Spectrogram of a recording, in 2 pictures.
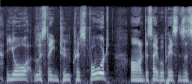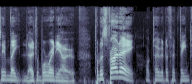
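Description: A man with a New Zealand accent, fairly high pitch and lively intonation at a moderate pace, on a very clean recording with a silent background. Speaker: radio host. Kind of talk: radio DJ patter. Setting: studio. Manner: chatty, relaxed, informal.

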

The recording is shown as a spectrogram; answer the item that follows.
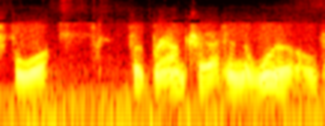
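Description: This man's delivery is fairly slow. Behind his voice there is noticeable background noise. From New Zealand, Southland (Gore). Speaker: author and fly fisherman. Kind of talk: radio interview. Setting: phone call.

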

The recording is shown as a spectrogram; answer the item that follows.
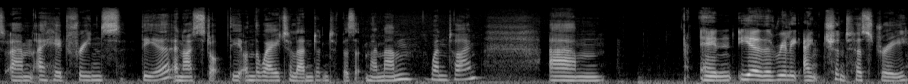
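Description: A woman speaks with a New Zealand accent at a moderate pace. Her tone is bright and sharp. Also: medium pitch for a woman. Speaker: guest, author and volunteer. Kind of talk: casual interview chat. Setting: radio studio.

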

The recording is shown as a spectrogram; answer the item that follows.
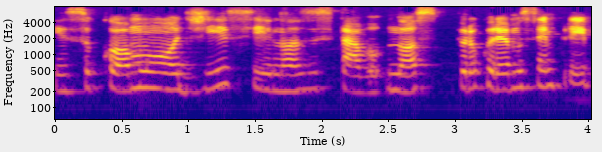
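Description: The woman's voice is fairly high. She talks very slowly. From Brazil, Paraná (Maringá). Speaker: co-creator of a news portal for Brazilian immigrants. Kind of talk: interview.

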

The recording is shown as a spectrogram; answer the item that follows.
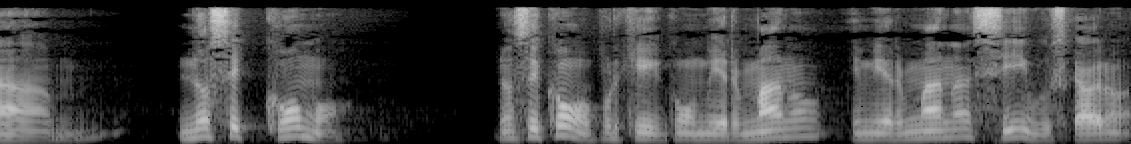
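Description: Against a quiet background, a man with an American accent speaks very slowly in a dark, mellow tone. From US (Los Angeles). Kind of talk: interview testimony. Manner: halting, many repetitions and fillers.

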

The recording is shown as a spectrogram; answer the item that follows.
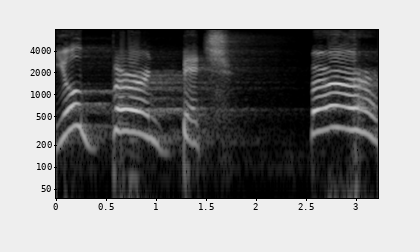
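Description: A high, female-sounding voice. It is a put-on character voice. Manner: menacing, building to a scream.

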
